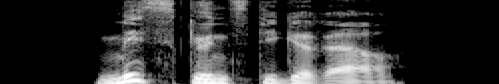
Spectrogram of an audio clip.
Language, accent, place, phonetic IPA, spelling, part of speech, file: German, Germany, Berlin, [ˈmɪsˌɡʏnstɪɡəʁɐ], missgünstigerer, adjective, De-missgünstigerer.ogg
- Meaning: inflection of missgünstig: 1. strong/mixed nominative masculine singular comparative degree 2. strong genitive/dative feminine singular comparative degree 3. strong genitive plural comparative degree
